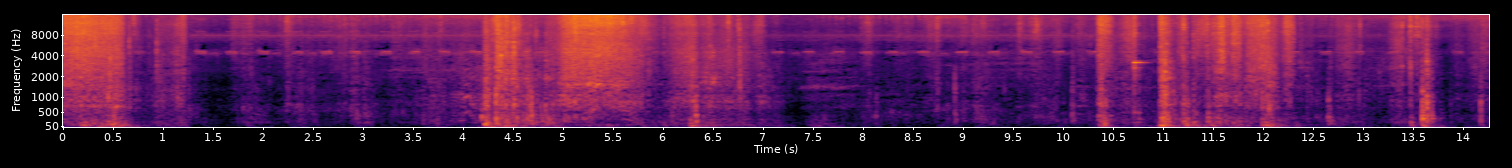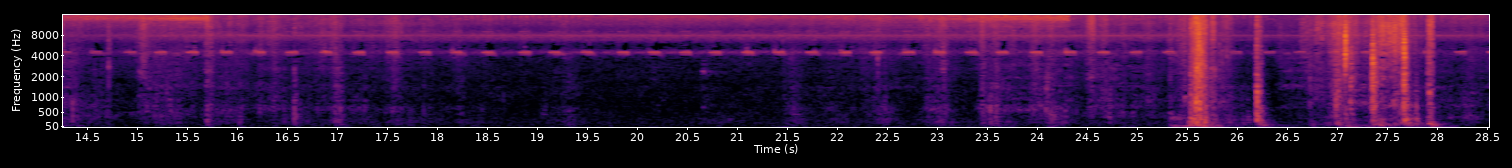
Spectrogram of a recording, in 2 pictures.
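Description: An insect trills steadily in a fast, even, high-pitched pulse. Several loud bursts of noise, each a second or two long, break in near the start, around four to six seconds, around ten to thirteen seconds, and near the end.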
